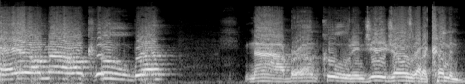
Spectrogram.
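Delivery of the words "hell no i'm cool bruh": dismissive turn-down. Pretend. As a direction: brush off the offer like he doesn't need it. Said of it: "Be like".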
